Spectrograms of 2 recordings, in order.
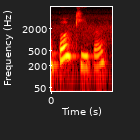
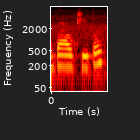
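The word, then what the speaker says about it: Bough Keeper: The boatkeeper, aka Dainsleif, or the bowkeeper, however you prefer to pronounce it, he was the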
